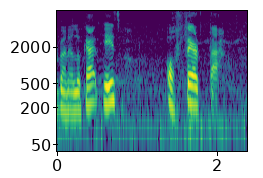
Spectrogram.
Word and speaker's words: oferta: to look at is oferta or remember the letter o in spanish is o it's the o sound of is an offer a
